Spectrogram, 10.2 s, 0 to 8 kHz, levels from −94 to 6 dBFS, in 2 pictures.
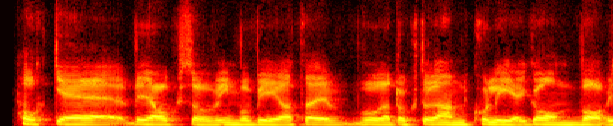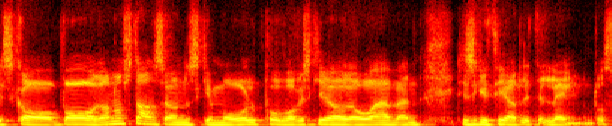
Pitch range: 125-145 Hz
